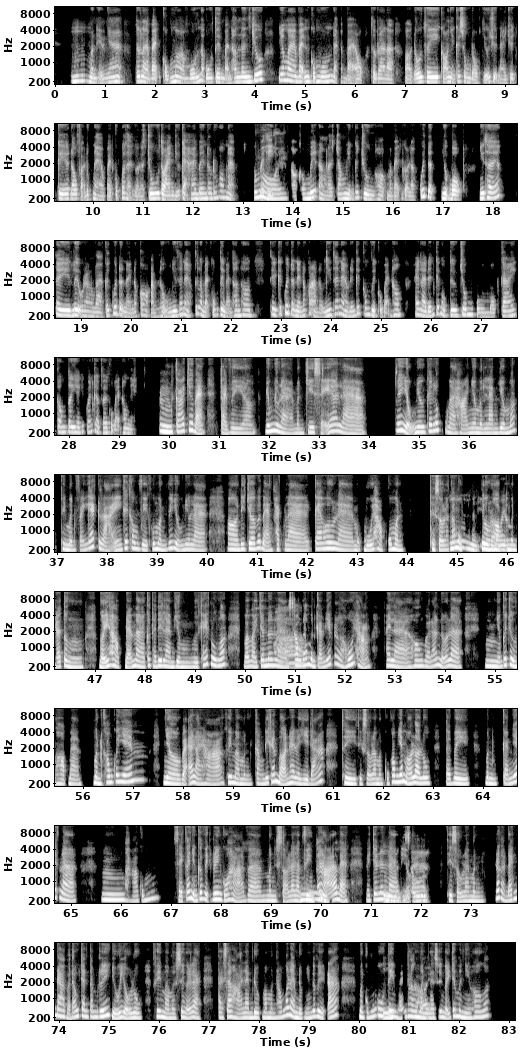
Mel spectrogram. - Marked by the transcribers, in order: tapping; other background noise
- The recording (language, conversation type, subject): Vietnamese, advice, Làm thế nào để cân bằng lợi ích cá nhân và lợi ích tập thể ở nơi làm việc?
